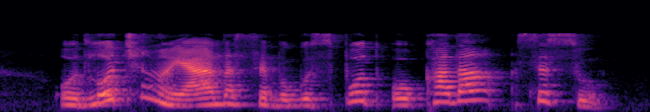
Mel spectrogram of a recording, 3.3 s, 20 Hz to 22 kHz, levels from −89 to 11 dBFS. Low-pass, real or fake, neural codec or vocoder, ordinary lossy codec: 7.2 kHz; real; none; none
